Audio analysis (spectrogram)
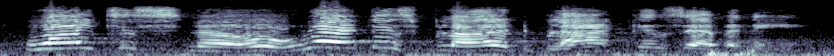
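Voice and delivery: high, slow witchy gloat; cackling queen savoring her victory; wicked queen. Acted.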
